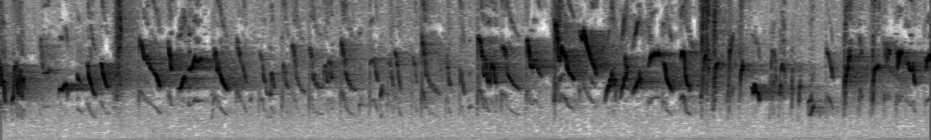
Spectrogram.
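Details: Oriental white-eye in full song, intended for attracting birds and tutoring other songbirds: fast, jumbled, very high twitters and chips, rising and falling, delivered in dense runs over a quiet low hum.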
